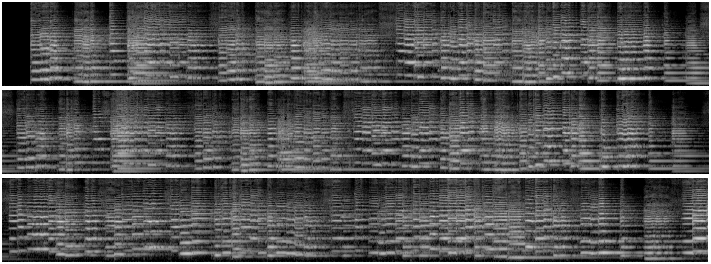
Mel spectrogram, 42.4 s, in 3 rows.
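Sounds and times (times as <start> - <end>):
viola transcription of cello suite bourrée: 0.5 - 42.4.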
